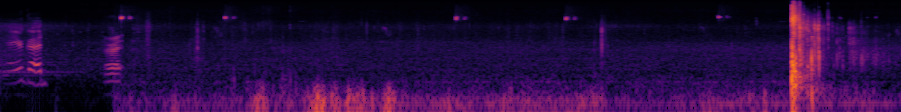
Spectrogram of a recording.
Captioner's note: gunshots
